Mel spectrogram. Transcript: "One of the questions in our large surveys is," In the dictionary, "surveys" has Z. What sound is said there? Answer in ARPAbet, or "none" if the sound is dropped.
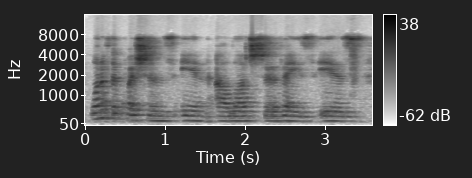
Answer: Z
